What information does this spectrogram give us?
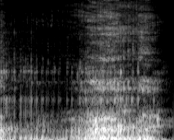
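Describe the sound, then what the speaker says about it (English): A deep, loud beast roar sound effect, one sustained growling blast that swells, peaks and trails off, heard close and alone without any talk. "Let's do Beast Roar."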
